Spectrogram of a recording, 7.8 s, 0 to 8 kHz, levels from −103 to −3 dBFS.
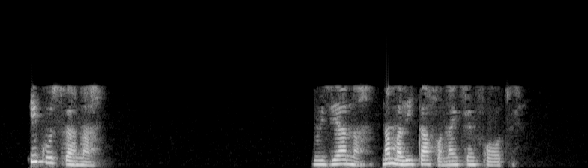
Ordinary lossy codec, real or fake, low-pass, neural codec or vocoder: AAC, 16 kbps; real; 7.2 kHz; none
